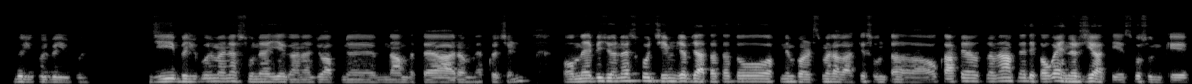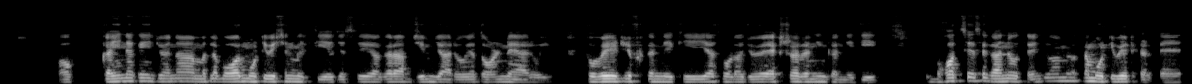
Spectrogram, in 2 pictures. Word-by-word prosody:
बिल्कुल, 120 Hz, -2 st, -3 dB
बिल्कुल, 105 Hz, -2 st, -6 dB, 0.6 s
जी, 130 Hz, +5 st, +1 dB
बिल्कुल, 135 Hz, +2 st, -2 dB
मैंने 140 Hz, +1 st, 0 dB
सुना 125 Hz, -2 st, -5 dB
है 125 Hz, -, -1 dB
ये 125 Hz, -, +1 dB
गाना 110 Hz, 0 st, -5 dB
जो 115 Hz, +1 st, -5 dB
आपने 110 Hz, 0 st, -4 dB, 0.3 s
नाम 110 Hz, 0 st, 0 dB
बताया 105 Hz, 0 st, -1 dB
आरंभ 110 Hz, +1 st, +1 dB
है 115 Hz, -, -11 dB
प्रचंड 115 Hz, +7 st, -9 dB, 0.4 s
औ 120 Hz, -, -1 dB
मैं 140 Hz, +2 st, +3 dB
भी 155 Hz, +1 st, +3 dB
जो 155 Hz, -, +3 dB
है 145 Hz, -, +2 dB
ना 165 Hz, -, +4 dB
इसको 165 Hz, 0 st, +1 dB
जिम 145 Hz, 0 st, +2 dB
जब 150 Hz, 0 st, +4 dB
जाता 130 Hz, -2 st, +5 dB
था 135 Hz, -, -1 dB
तो 135 Hz, +1 st, -3 dB, 0.2 s
अपने 130 Hz, +1 st, -4 dB
बड्स 115 Hz, -1 st, 0 dB
में 130 Hz, -, +1 dB
लगा 115 Hz, -3 st, +2 dB
के 130 Hz, -, -5 dB
सुनता 120 Hz, -2 st, -4 dB
था 105 Hz, 0 st, -5 dB
और 125 Hz, -, -5 dB
काफ़ी 130 Hz, +3 st, +4 dB
ज़्यादा 150 Hz, -, +2 dB
मतलब 140 Hz, 0 st, -6 dB
ना 160 Hz, -, +7 dB
आपने 155 Hz, 0 st, +2 dB
देखा 140 Hz, -2 st, +1 dB
होगा 170 Hz, +5 st, +4 dB
एनर्जी 135 Hz, -1 st, +4 dB
आती -, -, +3 dB
है -, -, -4 dB
इसको 130 Hz, -, -5 dB
सुनके, 110 Hz, -3 st, -3 dB, 0.7 s
औ -, -, -1 dB, 0.3 s
कहीं 130 Hz, +2 st, +4 dB
न 155 Hz, -, +2 dB
कहीं 150 Hz, 0 st, -2 dB
जो 140 Hz, 0 st, -4 dB
है -, -, -2 dB
ना 140 Hz, 0 st, -1 dB
मतलब 135 Hz, 0 st, -3 dB
और 135 Hz, +1 st, +6 dB
मोटिवेशन 130 Hz, 0 st, +2 dB
मिलती 125 Hz, -2 st, -3 dB
है 115 Hz, -, -1 dB
जैसे 120 Hz, +2 st, -4 dB
अगर 125 Hz, +1 st, -1 dB
आप 125 Hz, 0 st, +1 dB
जिम 125 Hz, 0 st, -2 dB
जा 120 Hz, -1 st, +1 dB
रहे 115 Hz, 0 st, -5 dB
हो 115 Hz, -, -4 dB
या 120 Hz, -, -4 dB
दौड़ने 120 Hz, +1 st, -2 dB
आ 115 Hz, -, -1 dB
रहे 110 Hz, -, -7 dB
हो 110 Hz, -, -9 dB
ही 110 Hz, -, -12 dB, 0.4 s
तो 125 Hz, -1 st, +2 dB
वेट 135 Hz, 0 st, +9 dB
लिफ्ट 135 Hz, 0 st, -1 dB
करने 125 Hz, -2 st, 0 dB
की 120 Hz, +1 st, -3 dB
या 125 Hz, -, +2 dB
थोड़ा 120 Hz, -1 st, -3 dB
जो 120 Hz, +1 st, -4 dB
है 125 Hz, 0 st, +4 dB
एक्स्ट्रा 130 Hz, +2 st, 0 dB
रनिंग 125 Hz, 0 st, -1 dB
करने 110 Hz, -3 st, -8 dB
की, 110 Hz, +1 st, -5 dB, 0.5 s
बहुत 155 Hz, +6 st, +3 dB
से -, -, +1 dB
ऐसे 165 Hz, 0 st, -1 dB
गाने 135 Hz, 0 st, +3 dB
होते 135 Hz, -3 st, -2 dB
हैं 120 Hz, -, -4 dB
जो 155 Hz, +3 st, -8 dB
हमें 160 Hz, +1 st, -5 dB
उतना 165 Hz, -2 st, -1 dB
मोटीवेट 130 Hz, -1 st, +4 dB
करते 475 Hz, -, -6 dB
हैं। 465 Hz, 0 st, -5 dB
130 Hz, 245 wpm, -24 LUFS, 120-140 Hz, 0.7 s, वेट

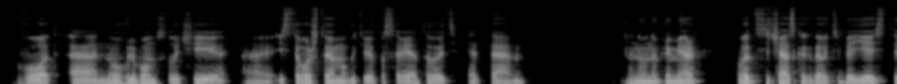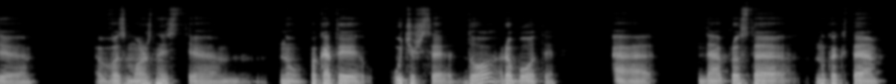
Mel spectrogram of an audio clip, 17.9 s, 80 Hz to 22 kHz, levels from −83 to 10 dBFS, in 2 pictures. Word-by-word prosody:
Вот. 110 Hz, 0 st, 0 dB
Э, 110 Hz, -1 st, +1 dB
но 120 Hz, +1 st, +1 dB
в 120 Hz, -, -5 dB
любом 125 Hz, 0 st, +2 dB
случае, 125 Hz, -, 0 dB
э, 105 Hz, -1 st, -6 dB
из 110 Hz, 0 st, -7 dB
того, 120 Hz, +2 st, +2 dB
что 125 Hz, 0 st, -4 dB
я 115 Hz, -, +3 dB
могу 110 Hz, 0 st, 0 dB
тебе 110 Hz, -1 st, -2 dB
посоветовать, 110 Hz, 0 st, -2 dB
это, 110 Hz, 0 st, -3 dB, 1.0 s
ну, 120 Hz, -2 st, 0 dB
например, 115 Hz, 0 st, +1 dB, 0.3 s
вот 115 Hz, -2 st, +3 dB
сейчас, 115 Hz, -2 st, +1 dB
когда 110 Hz, -2 st, -1 dB
у -, -, 0 dB
тебя 105 Hz, +2 st, -2 dB
есть, 110 Hz, 0 st, +1 dB
э, 105 Hz, -1 st, -2 dB, 0.6 s
возможность, 115 Hz, +2 st, 0 dB
э, 105 Hz, -1 st, -1 dB, 0.6 s
ну 115 Hz, -5 st, 0 dB
пока 130 Hz, -2 st, +4 dB
ты 115 Hz, -3 st, +3 dB, 0.2 s
учишься 120 Hz, -4 st, 0 dB
до 170 Hz, +10 st, +2 dB
работы, 115 Hz, -, +1 dB, 0.6 s
э, 105 Hz, 0 st, +1 dB, 0.5 s
да, 115 Hz, 0 st, +2 dB
просто 125 Hz, -2 st, +2 dB, 0.2 s
ну 130 Hz, 0 st, -1 dB
как-то, 120 Hz, -4 st, +2 dB
115 Hz, 125 wpm, -23 LUFS, 110-120 Hz, 1.0 s, пока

